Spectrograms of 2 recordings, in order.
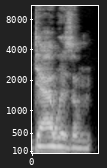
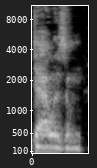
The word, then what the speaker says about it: Taoism: these three first being taoism uh you will see that spelled with the letter d also um same thing taoism uh 2.7 million followers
